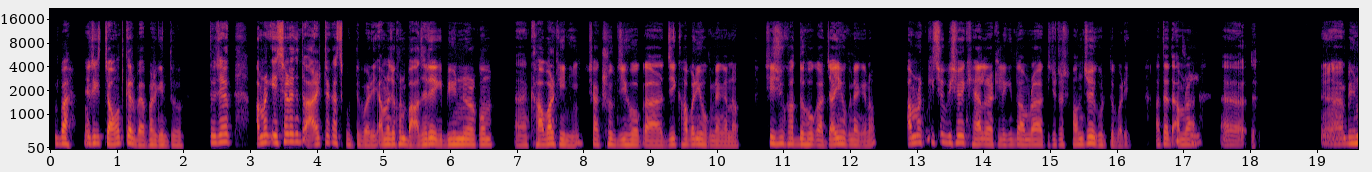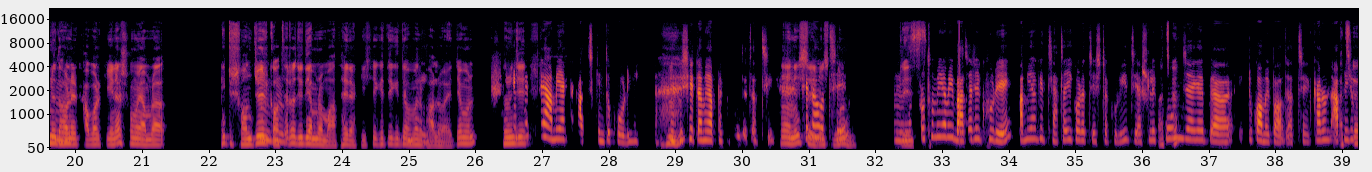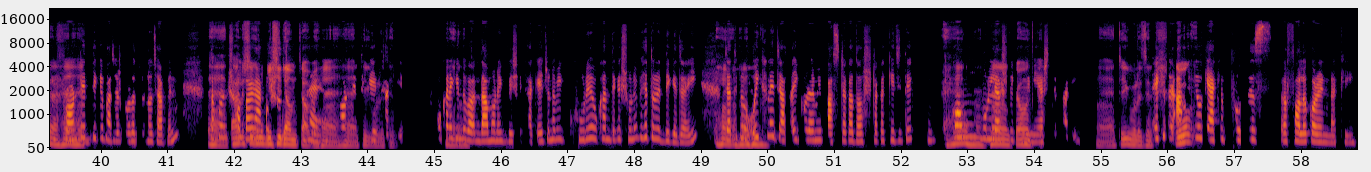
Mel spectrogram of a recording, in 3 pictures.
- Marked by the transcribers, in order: static; chuckle; chuckle
- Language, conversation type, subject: Bengali, unstructured, খাবারের দাম বেড়ে যাওয়াকে আপনি কীভাবে মোকাবেলা করেন?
